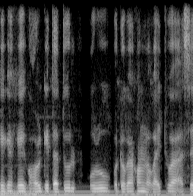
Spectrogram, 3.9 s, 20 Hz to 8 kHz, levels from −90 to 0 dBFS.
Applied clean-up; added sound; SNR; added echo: none; Bass guitar; 9 dB; none.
